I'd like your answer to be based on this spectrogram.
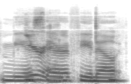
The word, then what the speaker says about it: Mia Serafino: We have Mia Serafino in the house.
